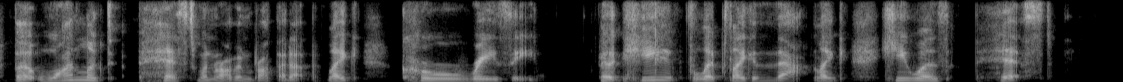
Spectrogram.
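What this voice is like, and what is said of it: Hoarse, losing voice. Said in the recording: “losing my voice right now”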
